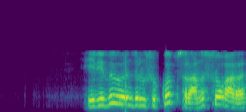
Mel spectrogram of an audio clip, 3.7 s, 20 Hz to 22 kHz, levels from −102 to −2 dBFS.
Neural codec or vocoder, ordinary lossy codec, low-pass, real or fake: none; AAC, 16 kbps; 7.2 kHz; real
